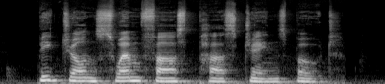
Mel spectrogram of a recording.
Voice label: Rhythms fast; bigjohnswam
